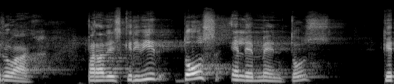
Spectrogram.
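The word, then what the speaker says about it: רוח: Aquí se usa otra palabra hebrea, que se escribe ruach, con R de Raúl, A-C-H, se pronuncia ruach.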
